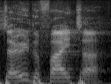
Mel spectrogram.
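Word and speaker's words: Pteridophyta: Now having mentioned that we advance to this teridopighter this P is not pronounced while pronouncing the word is territoid fighter.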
